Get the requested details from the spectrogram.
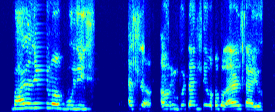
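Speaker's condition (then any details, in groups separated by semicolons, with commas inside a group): Cerebral palsy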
